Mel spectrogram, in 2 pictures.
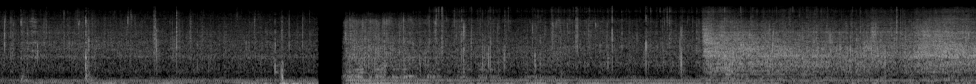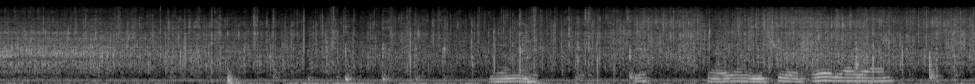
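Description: Eggs frying in hot oil in a pan, sizzling steadily. There is a brief dropout about three seconds in. About seven seconds in, the sizzle grows clearly louder and brighter and stays so.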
